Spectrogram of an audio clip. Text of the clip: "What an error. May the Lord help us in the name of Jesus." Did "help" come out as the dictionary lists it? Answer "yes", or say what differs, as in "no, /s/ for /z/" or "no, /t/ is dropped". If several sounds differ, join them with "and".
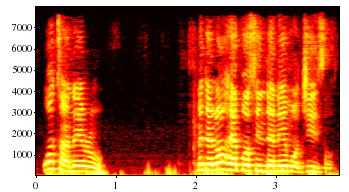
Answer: no, /l/ is dropped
